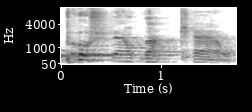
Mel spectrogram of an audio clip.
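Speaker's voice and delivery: ordinary delivery, nothing marked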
